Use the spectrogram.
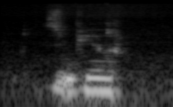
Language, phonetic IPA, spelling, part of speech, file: Polish, [zbʲjur], zbiór, noun, LL-Q809 (pol)-zbiór.wav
